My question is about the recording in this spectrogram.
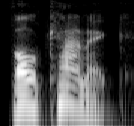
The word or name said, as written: volcanic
